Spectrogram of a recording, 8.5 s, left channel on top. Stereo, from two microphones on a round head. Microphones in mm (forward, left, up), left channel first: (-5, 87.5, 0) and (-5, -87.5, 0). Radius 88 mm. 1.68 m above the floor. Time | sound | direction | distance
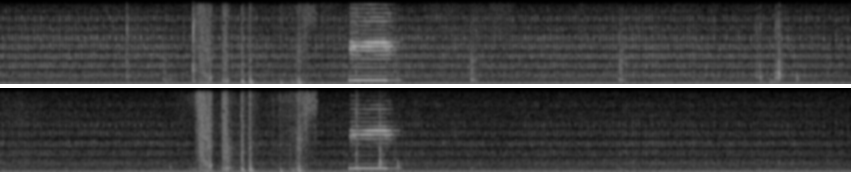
0.0 | an engine running | 50° left (ahead or behind) | ?
1.7 | tape being pulled | 30° right (ahead or behind) | ?
3.5 | a car horn | 40° left (ahead or behind) | ?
